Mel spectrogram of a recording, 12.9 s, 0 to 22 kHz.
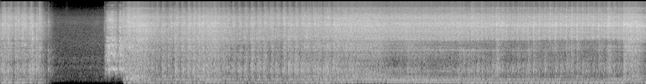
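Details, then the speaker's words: Honda CB750 K4 SOHC (US import), first start after a history of multiple rebuilds and damaged carbs: cranks, catches after a pause, then an uneven, lumpy idle fighting itself. No cam chain rattle or top-end tapping heard; ignition timing likely off and the carbs likely need full work. "Hear it fighting itself. So, hopefully my little little mic will pick that up. The engine itself actually sounded sweet. I couldn't hear any cam chain rattle, anything tapping on the top end. It was just a case of the ignition time is going to be off."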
